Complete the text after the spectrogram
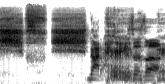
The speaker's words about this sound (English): The big man is breathing heavily again. I don't like it when he breathes so heavy. I want him to breathe a light.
